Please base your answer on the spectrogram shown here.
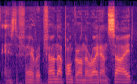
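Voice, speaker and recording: A man's voice: medium pitch, steady tone, brisk, fairly bright tone. A man giving commentary at a golf tournament. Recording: clear outdoor ambient noise.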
